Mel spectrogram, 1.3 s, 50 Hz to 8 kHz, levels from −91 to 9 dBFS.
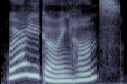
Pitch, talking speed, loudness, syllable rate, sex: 250 Hz, 235 wpm, -16 LUFS, 6.1 syllables/s, female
